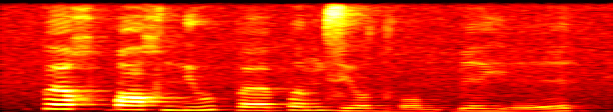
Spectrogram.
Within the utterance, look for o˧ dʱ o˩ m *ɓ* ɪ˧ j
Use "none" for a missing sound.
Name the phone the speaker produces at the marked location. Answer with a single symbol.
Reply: ɓ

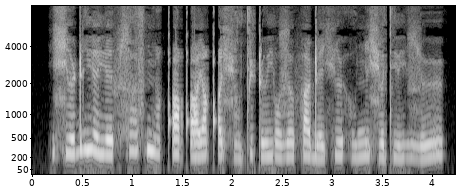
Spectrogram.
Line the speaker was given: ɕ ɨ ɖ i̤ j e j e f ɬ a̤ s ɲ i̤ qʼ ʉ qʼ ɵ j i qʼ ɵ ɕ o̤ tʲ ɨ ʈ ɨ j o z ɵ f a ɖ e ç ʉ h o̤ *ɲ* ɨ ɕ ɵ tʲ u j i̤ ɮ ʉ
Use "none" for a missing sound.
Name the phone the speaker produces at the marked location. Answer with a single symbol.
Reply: ɲ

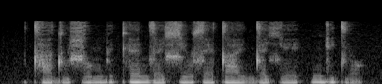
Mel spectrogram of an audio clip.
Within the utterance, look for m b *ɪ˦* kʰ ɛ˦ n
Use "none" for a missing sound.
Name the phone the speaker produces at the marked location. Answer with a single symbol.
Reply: ɪ˦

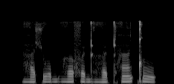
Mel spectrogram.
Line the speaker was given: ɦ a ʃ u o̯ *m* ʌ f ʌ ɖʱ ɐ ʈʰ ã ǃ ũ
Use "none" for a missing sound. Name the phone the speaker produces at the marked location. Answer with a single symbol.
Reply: bʱ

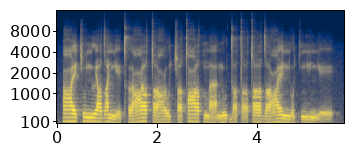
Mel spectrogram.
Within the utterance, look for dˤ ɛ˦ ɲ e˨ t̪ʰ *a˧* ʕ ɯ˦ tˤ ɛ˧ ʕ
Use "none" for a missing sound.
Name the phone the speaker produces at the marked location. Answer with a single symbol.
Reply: ʌ˧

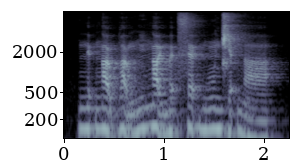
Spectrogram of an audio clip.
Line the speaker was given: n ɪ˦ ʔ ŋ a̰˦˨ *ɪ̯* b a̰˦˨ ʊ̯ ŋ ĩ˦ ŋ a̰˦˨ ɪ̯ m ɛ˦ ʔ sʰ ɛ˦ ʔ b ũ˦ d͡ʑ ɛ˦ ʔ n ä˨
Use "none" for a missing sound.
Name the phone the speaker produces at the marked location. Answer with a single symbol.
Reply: ʊ̯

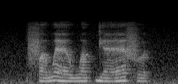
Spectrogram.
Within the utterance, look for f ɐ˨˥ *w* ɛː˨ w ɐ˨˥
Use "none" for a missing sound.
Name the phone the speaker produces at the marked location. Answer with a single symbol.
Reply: w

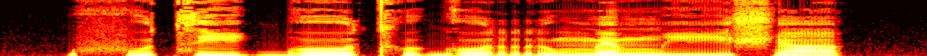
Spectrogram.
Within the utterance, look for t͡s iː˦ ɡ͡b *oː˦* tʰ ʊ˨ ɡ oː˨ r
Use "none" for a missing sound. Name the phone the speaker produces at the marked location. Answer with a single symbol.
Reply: oː˦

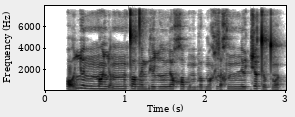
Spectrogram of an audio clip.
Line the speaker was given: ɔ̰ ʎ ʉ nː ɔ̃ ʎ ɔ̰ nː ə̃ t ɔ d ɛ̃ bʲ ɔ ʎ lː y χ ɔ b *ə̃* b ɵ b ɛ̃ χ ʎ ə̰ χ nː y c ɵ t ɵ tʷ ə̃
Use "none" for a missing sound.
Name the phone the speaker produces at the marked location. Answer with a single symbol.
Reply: ə̃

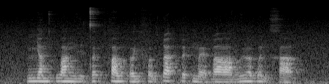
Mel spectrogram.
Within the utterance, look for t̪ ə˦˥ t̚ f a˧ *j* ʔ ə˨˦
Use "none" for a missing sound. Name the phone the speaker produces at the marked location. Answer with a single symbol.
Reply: w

